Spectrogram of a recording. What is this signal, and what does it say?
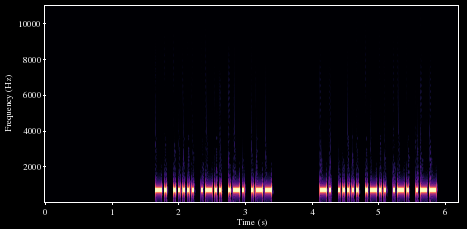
Morse code, heard as a keyed tone, about 34 wpm, 700 Hz. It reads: N5LRW N5LRW
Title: USA Call Signs - 5 Characters - Repeated 2x - 35wpm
